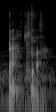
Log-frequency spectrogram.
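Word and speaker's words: 戦人: The problem is my given name that is made up of the characters for the fight and person and is pronounced battler.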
